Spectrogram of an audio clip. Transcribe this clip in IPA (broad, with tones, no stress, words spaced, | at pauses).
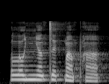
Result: lɔ˦ɲã˦ tɛ˦k͡pã˨pʰã˨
